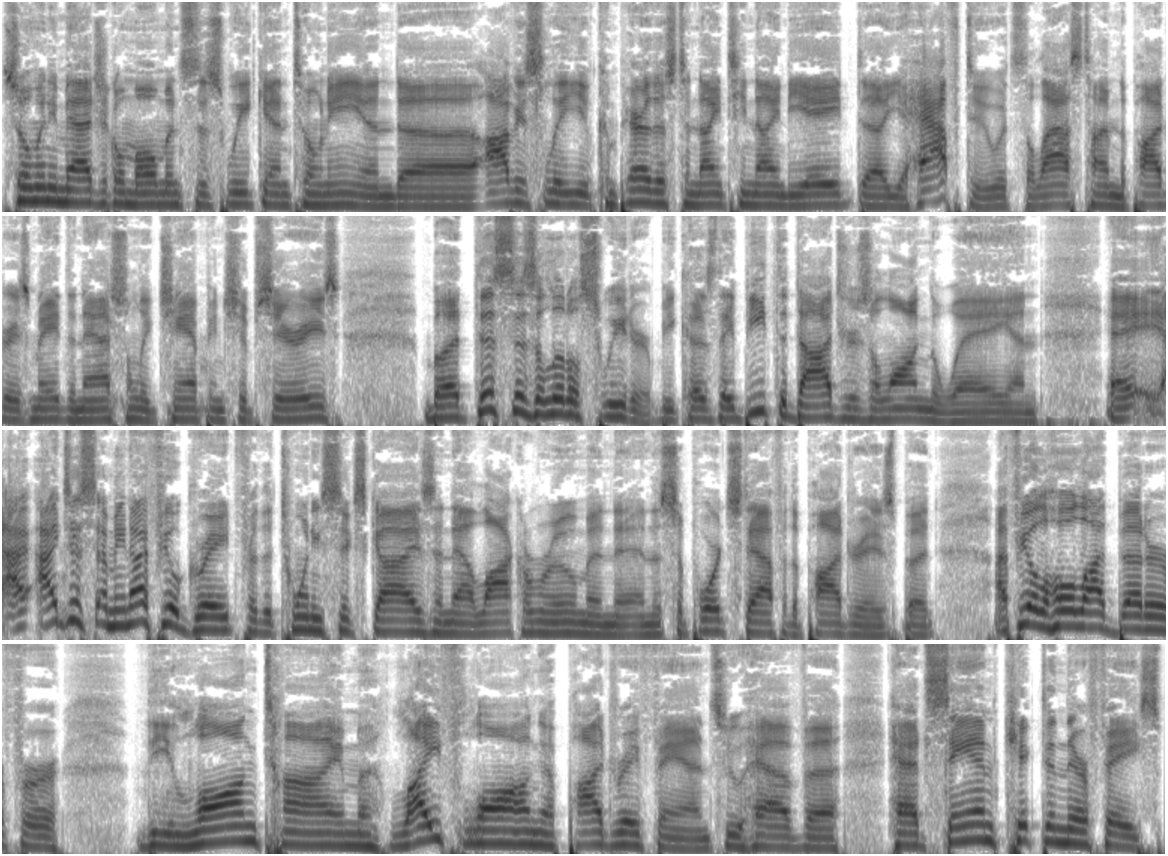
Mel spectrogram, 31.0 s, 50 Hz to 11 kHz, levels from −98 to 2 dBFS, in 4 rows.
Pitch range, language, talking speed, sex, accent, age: 125-160 Hz, English, 180 wpm, male, American, 40-59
